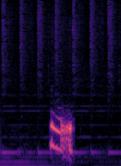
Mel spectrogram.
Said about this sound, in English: My dog is asleep and she just made a little noise.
